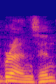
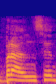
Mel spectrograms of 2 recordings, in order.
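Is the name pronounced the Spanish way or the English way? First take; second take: English; Spanish. First: It is pronounced with affected English-style sounds. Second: It is pronounced with plain Spanish sounds. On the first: A snob showing off would say it this way. The speaker calls it wrong. "hay algún tiringo que cada tanto ... dice Branson" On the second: An ordinary local would say it this way. The speaker calls it right. "en vez de decir Branson"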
